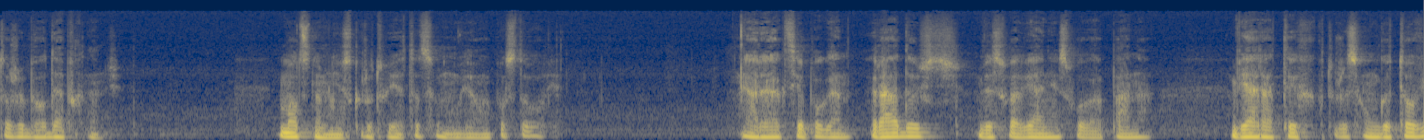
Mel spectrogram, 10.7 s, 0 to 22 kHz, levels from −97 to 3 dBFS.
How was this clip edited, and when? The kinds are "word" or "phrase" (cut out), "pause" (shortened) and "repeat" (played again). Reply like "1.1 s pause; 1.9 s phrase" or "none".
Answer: 6.4 s pause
